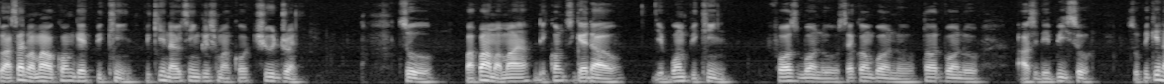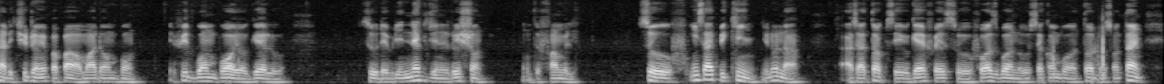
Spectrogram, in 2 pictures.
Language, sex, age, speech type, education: Nigerian Pidgin, male, 15-29, spontaneous, tertiary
